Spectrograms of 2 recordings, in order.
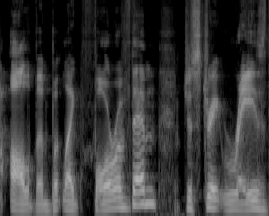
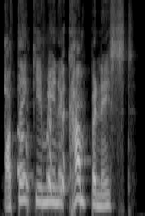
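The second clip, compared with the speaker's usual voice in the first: piped-up correction; 8 semitones higher than usual. Acted. Guard correcting the yam thief's word, higher and smug. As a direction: pipe up to correct him, pleased with yourself. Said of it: "You hear one of them pipe up like".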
